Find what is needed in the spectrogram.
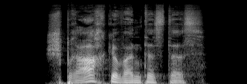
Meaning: strong/mixed nominative/accusative neuter singular superlative degree of sprachgewandt
- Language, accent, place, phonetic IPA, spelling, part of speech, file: German, Germany, Berlin, [ˈʃpʁaːxɡəˌvantəstəs], sprachgewandtestes, adjective, De-sprachgewandtestes.ogg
